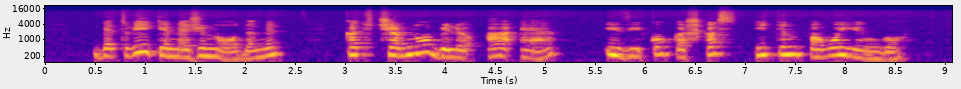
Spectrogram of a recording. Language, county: Lithuanian, Panevėžys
